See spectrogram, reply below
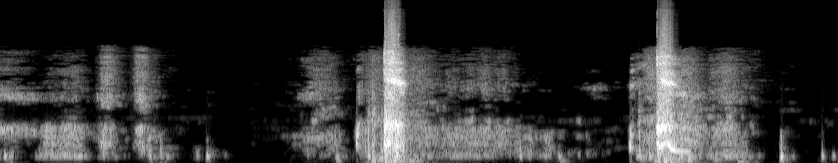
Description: An induced sneezing fit.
